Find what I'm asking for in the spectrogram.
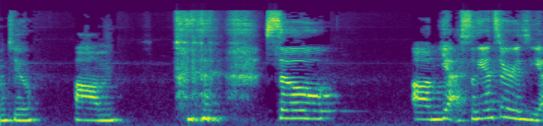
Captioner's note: laughing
